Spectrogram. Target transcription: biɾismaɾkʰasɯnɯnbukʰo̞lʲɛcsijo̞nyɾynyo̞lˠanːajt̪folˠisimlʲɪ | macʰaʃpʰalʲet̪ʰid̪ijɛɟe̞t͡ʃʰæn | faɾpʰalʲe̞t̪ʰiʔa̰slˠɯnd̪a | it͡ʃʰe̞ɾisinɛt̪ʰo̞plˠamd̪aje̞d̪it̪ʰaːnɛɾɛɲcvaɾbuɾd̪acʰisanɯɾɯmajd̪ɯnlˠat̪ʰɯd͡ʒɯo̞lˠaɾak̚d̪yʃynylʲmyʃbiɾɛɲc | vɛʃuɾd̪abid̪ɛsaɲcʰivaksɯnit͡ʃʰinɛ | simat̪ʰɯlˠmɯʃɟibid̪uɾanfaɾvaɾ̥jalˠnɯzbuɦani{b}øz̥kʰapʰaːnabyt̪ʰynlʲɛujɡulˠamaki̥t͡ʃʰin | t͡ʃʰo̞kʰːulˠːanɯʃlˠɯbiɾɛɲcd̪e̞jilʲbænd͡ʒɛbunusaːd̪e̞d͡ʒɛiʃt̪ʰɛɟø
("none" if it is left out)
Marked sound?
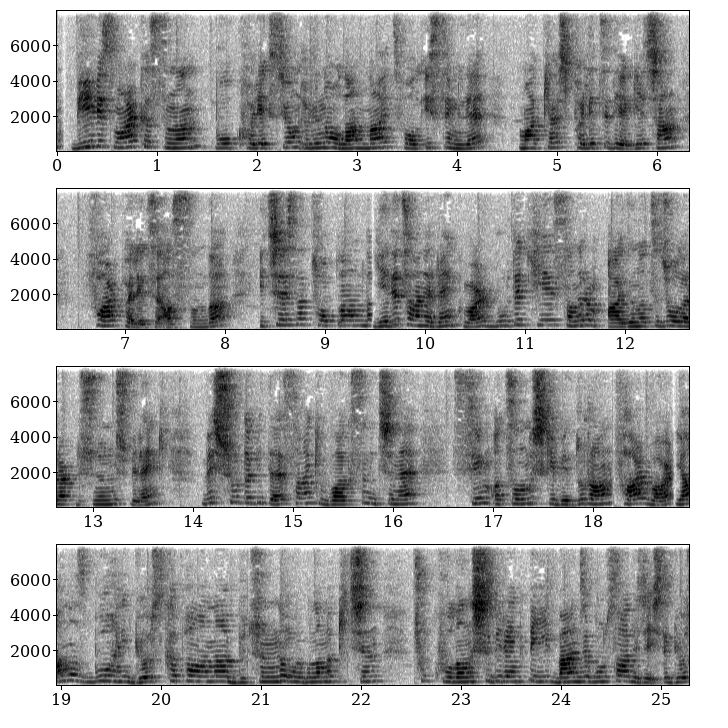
ɟ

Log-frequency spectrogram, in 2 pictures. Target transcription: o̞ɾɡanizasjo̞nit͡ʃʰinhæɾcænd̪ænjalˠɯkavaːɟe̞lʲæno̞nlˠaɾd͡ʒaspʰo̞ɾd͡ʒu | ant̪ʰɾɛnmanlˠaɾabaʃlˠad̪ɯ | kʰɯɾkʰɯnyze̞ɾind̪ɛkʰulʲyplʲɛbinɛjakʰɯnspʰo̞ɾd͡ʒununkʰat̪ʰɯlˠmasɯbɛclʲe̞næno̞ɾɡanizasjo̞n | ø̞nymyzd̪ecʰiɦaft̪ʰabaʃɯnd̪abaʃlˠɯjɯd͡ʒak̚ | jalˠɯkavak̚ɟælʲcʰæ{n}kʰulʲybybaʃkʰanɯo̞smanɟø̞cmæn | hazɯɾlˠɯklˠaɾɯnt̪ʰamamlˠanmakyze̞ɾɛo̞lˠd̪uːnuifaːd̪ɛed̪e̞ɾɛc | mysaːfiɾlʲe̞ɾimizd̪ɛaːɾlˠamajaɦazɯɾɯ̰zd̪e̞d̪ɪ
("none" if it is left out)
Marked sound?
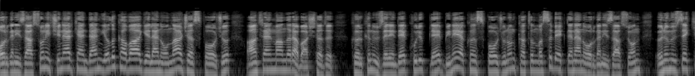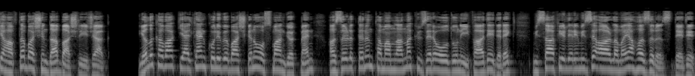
n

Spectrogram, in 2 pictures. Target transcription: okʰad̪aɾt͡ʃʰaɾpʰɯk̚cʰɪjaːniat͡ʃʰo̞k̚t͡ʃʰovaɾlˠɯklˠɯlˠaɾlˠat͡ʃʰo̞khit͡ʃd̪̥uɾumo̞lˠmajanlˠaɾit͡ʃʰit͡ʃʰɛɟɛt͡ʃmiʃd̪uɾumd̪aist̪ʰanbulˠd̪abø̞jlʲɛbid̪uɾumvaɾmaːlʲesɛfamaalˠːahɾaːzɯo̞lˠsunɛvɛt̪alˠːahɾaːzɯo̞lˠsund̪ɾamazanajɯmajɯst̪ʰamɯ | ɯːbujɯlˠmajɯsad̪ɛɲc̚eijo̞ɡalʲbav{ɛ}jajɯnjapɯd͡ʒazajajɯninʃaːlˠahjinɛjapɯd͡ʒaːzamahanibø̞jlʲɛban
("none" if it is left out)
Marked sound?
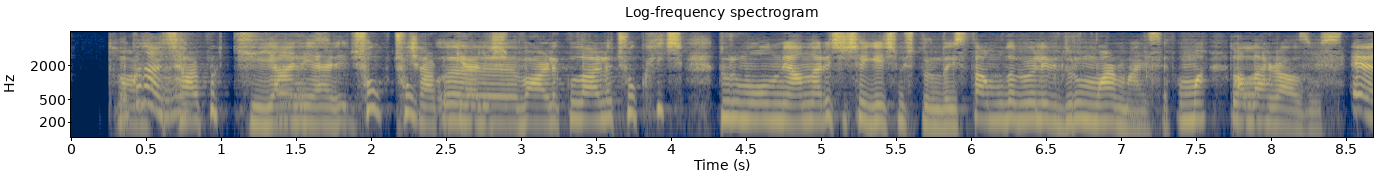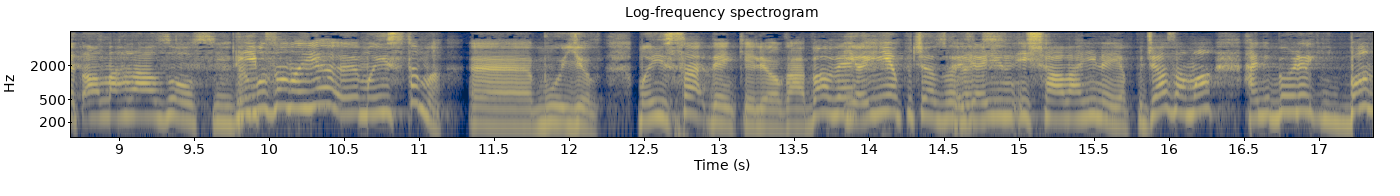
ɛ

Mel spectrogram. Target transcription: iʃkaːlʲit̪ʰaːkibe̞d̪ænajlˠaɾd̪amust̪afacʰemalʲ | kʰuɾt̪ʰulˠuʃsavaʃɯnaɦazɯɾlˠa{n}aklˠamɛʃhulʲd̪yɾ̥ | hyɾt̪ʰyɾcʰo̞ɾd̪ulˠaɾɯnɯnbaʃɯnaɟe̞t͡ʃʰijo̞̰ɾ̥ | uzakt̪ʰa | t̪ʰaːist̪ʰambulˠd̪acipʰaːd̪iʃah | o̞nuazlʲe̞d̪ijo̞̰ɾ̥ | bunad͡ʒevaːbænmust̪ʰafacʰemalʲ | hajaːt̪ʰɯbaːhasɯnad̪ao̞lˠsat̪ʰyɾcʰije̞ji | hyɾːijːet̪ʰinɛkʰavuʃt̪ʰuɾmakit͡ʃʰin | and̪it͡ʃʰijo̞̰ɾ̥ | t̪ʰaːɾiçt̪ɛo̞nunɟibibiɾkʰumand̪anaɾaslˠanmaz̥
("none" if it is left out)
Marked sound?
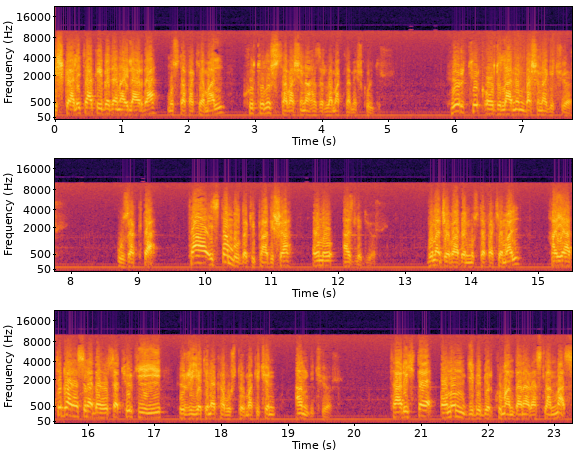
m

